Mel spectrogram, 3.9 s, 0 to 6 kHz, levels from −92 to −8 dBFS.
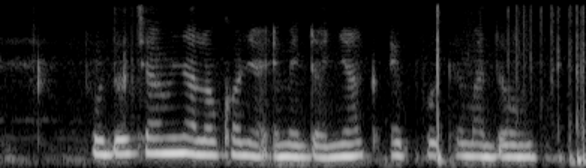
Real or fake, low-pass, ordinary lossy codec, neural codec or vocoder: fake; 5.4 kHz; none; codec, 16 kHz in and 24 kHz out, 1 kbps, XY-Tokenizer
